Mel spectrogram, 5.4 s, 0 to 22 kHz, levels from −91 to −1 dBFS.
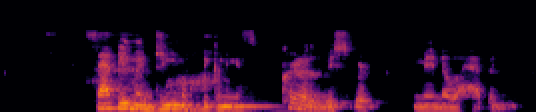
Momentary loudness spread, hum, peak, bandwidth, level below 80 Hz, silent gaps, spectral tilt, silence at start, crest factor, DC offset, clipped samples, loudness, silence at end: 16 LU; none; -16 dBFS; 7.2 kHz; -70 dBFS; 3.90-4.12 s; -7 dB/octave; 0.85 s; 18 dB; under 0.1%; under 0.1%; -34 LUFS; 0.2 s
